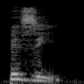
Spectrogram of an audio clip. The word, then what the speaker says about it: busy: 这个词我们注意啊，读成 easy, easy, easy, 很多以字母 y 结尾的单词都是发这个紧张的，但是是短音的 e 的发音，像 busy, b-u-s-y, busy, busy, busy。再比如说 many, m-a-n-y, many, many, many。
